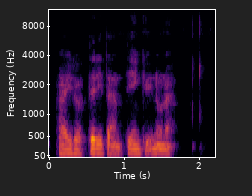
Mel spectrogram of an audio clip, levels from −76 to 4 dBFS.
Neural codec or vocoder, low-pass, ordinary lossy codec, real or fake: codec, 24 kHz, 0.9 kbps, DualCodec; 10.8 kHz; AAC, 32 kbps; fake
